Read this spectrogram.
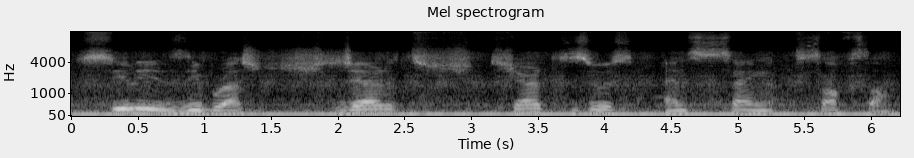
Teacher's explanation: Z is a voiced alveolar fricative, both in the same place and manner, but Z uses a vocal cord while S doesn't.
